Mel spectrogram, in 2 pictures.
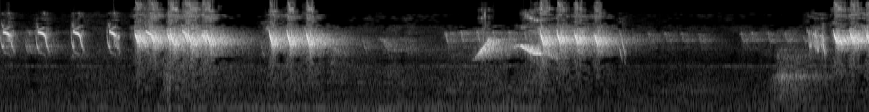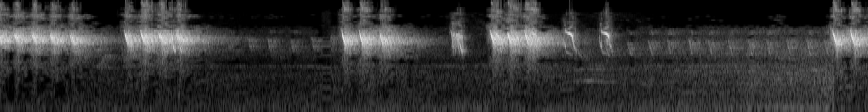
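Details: Lure recording for nuthatches, doraemon and red-billed types: a mix of fast high chips, dense shrill trills and a rising squeal, in uneven bursts with brief quiet gaps.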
